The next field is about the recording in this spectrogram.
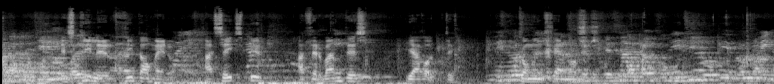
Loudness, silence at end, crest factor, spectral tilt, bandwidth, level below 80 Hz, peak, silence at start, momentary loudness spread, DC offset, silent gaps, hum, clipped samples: -14 LUFS; 0 s; 14 dB; -5 dB/octave; 15 kHz; -22 dBFS; 0 dBFS; 0 s; 8 LU; under 0.1%; none; none; under 0.1%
